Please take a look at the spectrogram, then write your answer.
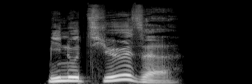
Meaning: inflection of minuziös: 1. strong/mixed nominative/accusative feminine singular 2. strong nominative/accusative plural 3. weak nominative all-gender singular
- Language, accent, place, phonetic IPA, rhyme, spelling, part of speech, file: German, Germany, Berlin, [minuˈt͡si̯øːzə], -øːzə, minuziöse, adjective, De-minuziöse.ogg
